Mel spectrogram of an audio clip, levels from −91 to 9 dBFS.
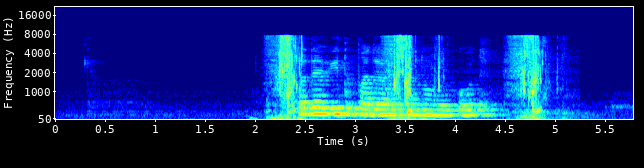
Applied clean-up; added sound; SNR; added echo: none; Splash, splatter; 3 dB; reverberation time 0.8 s.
